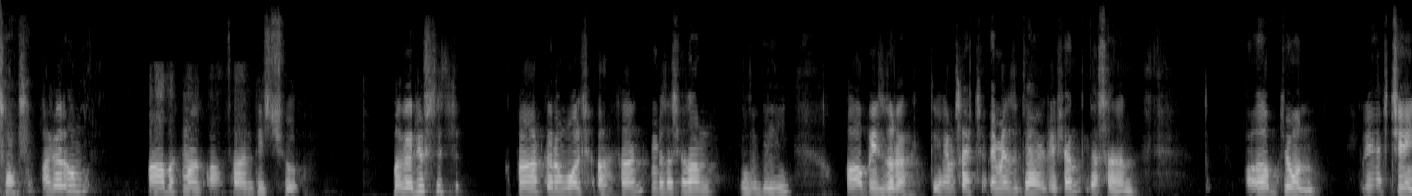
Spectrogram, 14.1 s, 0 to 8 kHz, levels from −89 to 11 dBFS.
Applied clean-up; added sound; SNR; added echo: neural mask model DeepFilterNet 3.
